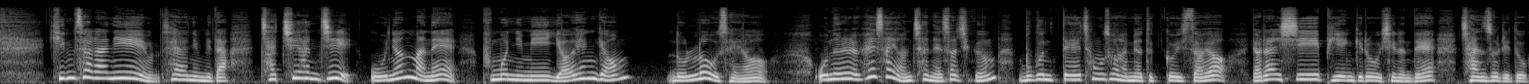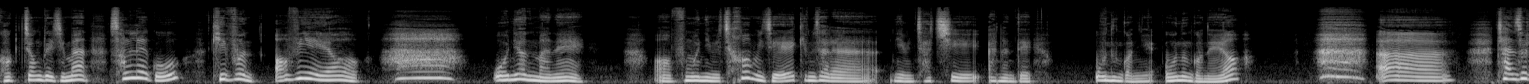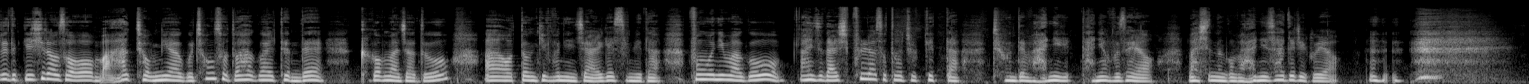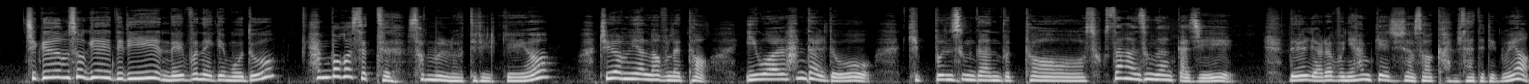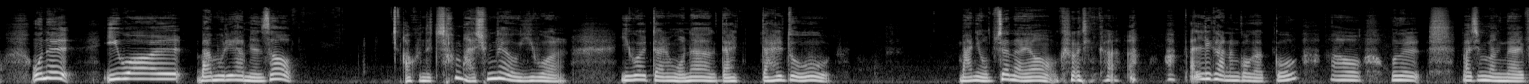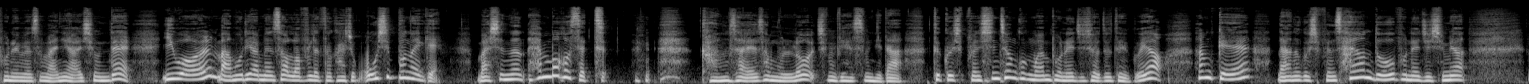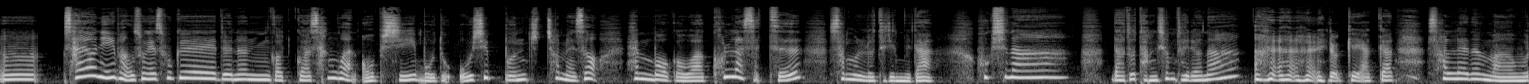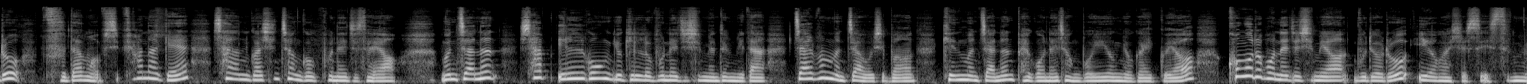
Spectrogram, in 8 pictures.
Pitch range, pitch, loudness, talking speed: 170-235 Hz, 195 Hz, -16 LUFS, 255 characters per minute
